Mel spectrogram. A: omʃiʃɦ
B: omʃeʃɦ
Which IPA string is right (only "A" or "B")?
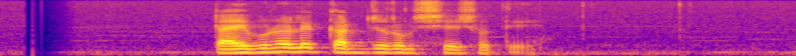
B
